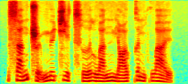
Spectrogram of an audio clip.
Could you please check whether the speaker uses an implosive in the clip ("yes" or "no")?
no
